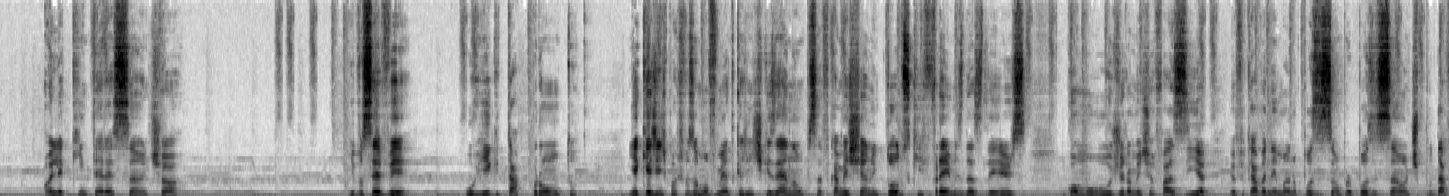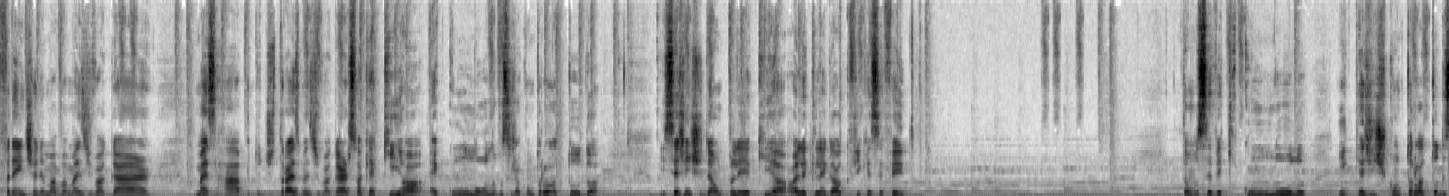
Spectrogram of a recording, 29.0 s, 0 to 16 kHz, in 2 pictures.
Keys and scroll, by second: 22.6 n, 23.7 0.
